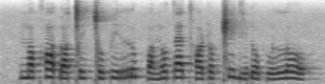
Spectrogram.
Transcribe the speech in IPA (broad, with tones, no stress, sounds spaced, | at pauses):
n̪ ɒ˧ kʰ ɒ˥˩ ɗ ɒ˩˥ ǀ i˩˥ ǀ u˩˥ p i˧ r u˥ pː ɒ˩ n̪ o˥˩ t̪ æ˥ tʰ ɒ˩˥ ʈ o˩ ǁ i˥˩ d i˩˥ ɗ o˧ p u˩˥ lː o˥˩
